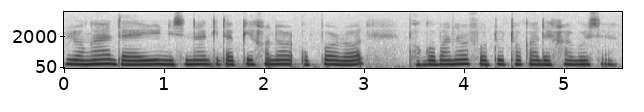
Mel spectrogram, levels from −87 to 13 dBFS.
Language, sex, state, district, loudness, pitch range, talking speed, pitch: Assamese, female, Assam, Sonitpur, -10 LUFS, 210-220 Hz, 120 wpm, 215 Hz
